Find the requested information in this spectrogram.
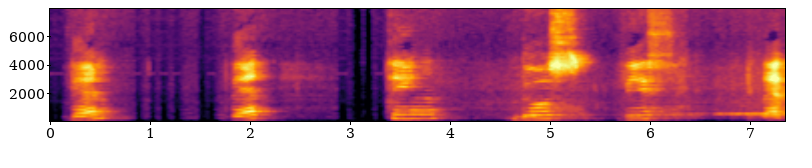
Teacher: So this consonant can be articulated with the tip of the tongue touching the upper teeth. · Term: interdental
